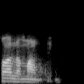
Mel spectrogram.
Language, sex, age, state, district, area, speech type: Kannada, male, 60+, Karnataka, Bangalore Urban, urban, conversation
